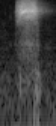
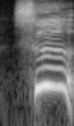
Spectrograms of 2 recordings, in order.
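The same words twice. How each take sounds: First: The vowel after the s is weak and faint. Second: The vowel after the s is strong and full. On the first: The speaker calls it right. "약하게 스" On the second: The speaker calls it wrong. "이 모음 소리를 세게 발음하는 것이 아니라"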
